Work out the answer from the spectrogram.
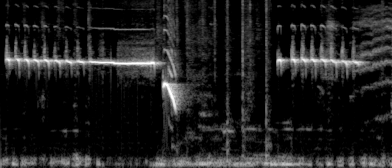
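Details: Common iora, natural recording used to lure wild birds: a string of quick pulsed whistles on one pitch merges into a long sustained whistle, ending with a sharp downward-sliding note. Soft low rumble underneath.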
